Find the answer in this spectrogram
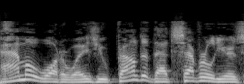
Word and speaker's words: AmaWaterways: you founded AMA waterways you called it Arma waterways is that how one pronounce it we pronounce it ammo waterways yes ammo waterways you founded that several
